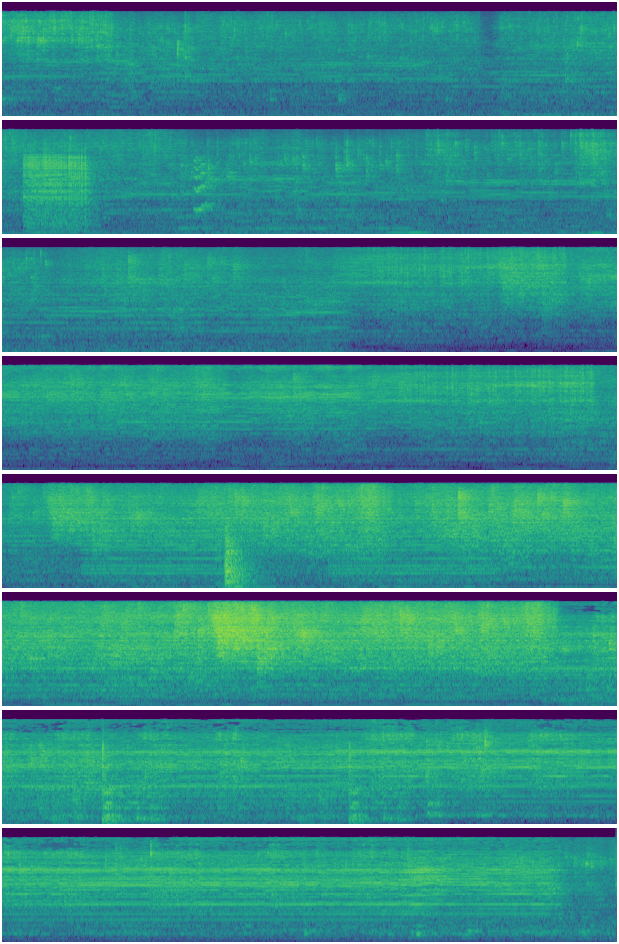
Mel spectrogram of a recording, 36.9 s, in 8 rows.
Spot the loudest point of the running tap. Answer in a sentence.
The loudest moment of the running tap is at 25 seconds.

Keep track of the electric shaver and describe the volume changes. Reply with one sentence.
The loudness of the electric shaver goes up.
